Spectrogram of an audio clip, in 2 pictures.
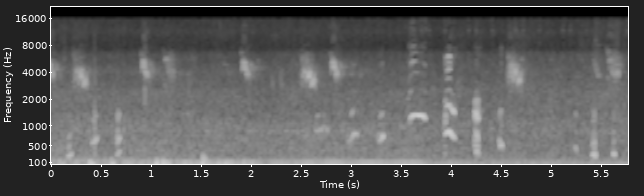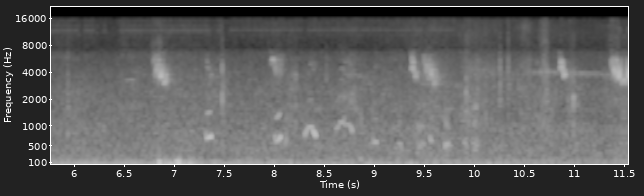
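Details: Border Collie puppies of two litters aged four and six weeks at Nebeský sen kennel give scattered short yips and thin whimpers across the recording, over a steady low background hum.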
